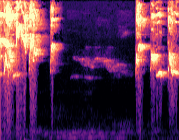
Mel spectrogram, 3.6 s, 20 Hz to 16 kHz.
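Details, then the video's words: Three orange-headed thrushes in a calling match: a burst of high twittering, a faint drawn-out whistle, then renewed clear whistled phrases. "3 ANIS MERAH BERSAHUTAN"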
